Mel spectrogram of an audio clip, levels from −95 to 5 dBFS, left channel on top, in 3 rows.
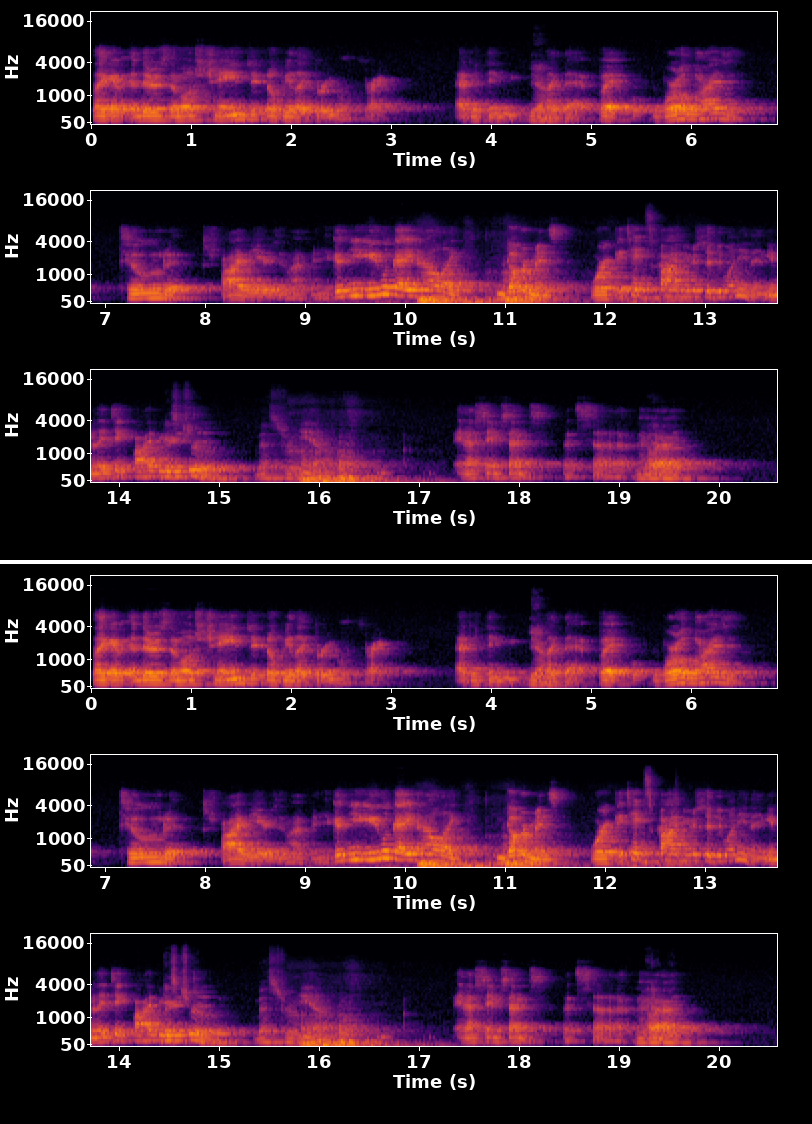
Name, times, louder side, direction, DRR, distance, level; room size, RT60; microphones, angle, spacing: voice 1, 0.0-2.9 3.6-4.2 4.5-5.3 5.6-6.4 7.1-10.5 10.9-11.5 11.9-14.9 15.8-16.1 17.4-19.6, right 1 dB, 10° right, 3 dB, 0.4 m, -31 dB
sound 1, 9.7-9.8 10.1-11.4 11.8-12.9 15.6-17.2, equal, 10° left, 1.6 m, -34 dB
voice 2, 12.5-12.8 14.4-15.0 15.3-15.9 19.1-19.6, right 1 dB, 60° right, 4 dB, 1.0 m, -36 dB
6.1 x 4.7 x 3.5 m, 0.98 s
head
